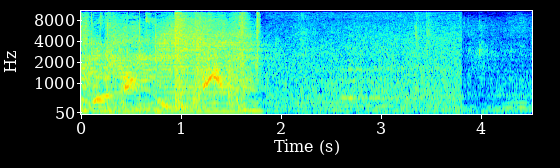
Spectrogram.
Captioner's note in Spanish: Gritos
